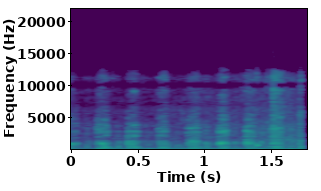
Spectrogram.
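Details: Little John, a pet Labrador Retriever, offered coconut water by Grandma and not in the mood to drink it; quick rhythmic panting at about four to five breaths per second, steady and breathy, with soft background noise.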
